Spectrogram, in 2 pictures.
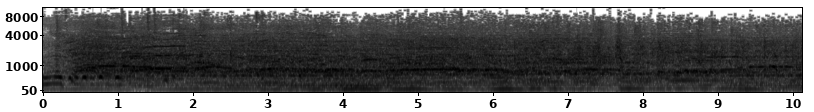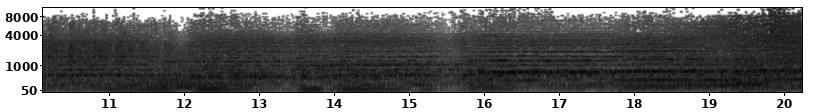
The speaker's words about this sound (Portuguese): Puta merda, aplausos.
